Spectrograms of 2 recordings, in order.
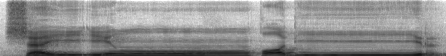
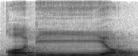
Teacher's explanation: huruf ro-nya ditipiskan, jangan ditebalkan. Qadir, ini keliru.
